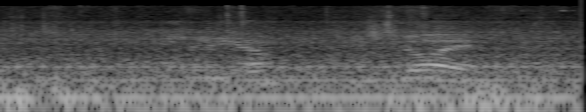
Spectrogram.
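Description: Steady low engine hum from a parked food truck running, with short snatches of speech about a second in and near the end.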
